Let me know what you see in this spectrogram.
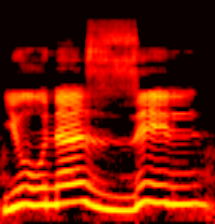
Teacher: Sifat huruf zai. Sofir kena bunyikan z. Macam bunyi lebah. · Matikan dengan lam. Hujung lidah menyentuh langit keras di bahagian depan.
